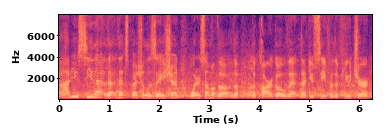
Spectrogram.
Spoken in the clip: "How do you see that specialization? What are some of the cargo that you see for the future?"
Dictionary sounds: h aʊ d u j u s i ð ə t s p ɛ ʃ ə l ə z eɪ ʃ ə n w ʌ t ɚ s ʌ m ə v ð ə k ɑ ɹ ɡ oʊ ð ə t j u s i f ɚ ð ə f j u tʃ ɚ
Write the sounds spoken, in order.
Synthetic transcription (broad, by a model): h aʊ d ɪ j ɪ s i ð ə t s p ɛ ʃ ə l ə z eɪ ʃ ə n w ʌ t ɚ s ʌ m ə v ð ə k ɑ ɹ ɡ oʊ ð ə t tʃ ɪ s i f ɚ ð ə f j u tʃ ɚ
